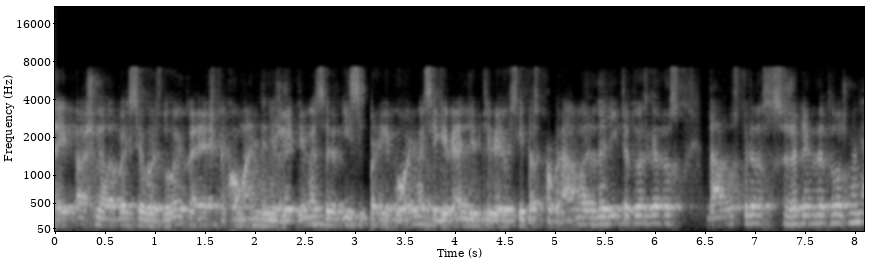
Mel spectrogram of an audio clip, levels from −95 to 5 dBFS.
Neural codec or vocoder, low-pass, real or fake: codec, 16 kHz, 2 kbps, FreqCodec, smaller model; 7.2 kHz; fake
